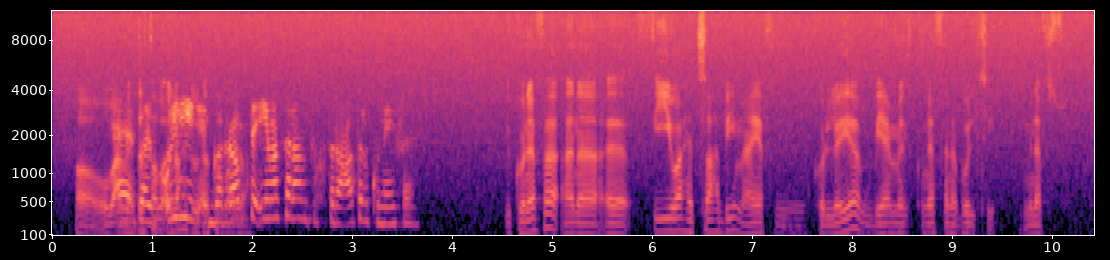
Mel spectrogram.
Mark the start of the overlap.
0.6 s

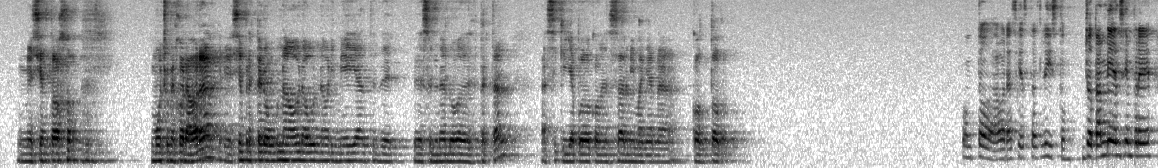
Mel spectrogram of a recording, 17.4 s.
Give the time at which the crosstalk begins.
none

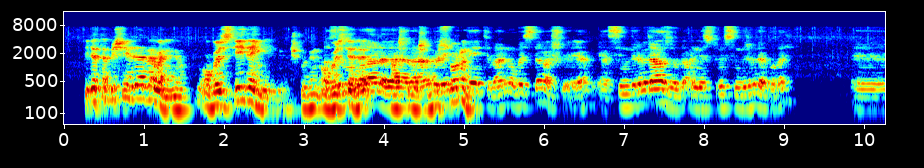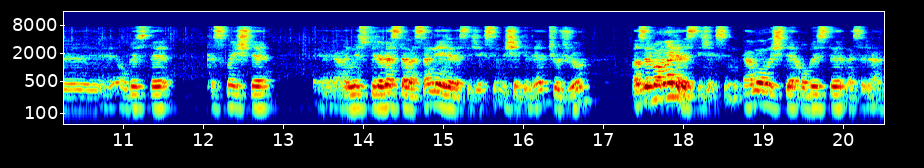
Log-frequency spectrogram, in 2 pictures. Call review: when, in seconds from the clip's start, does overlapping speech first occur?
3.2 s

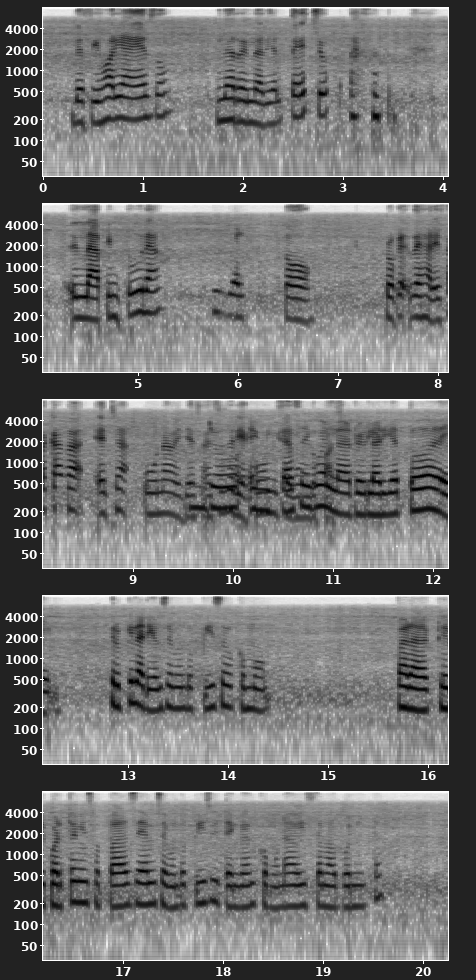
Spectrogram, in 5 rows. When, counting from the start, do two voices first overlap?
9.6 s

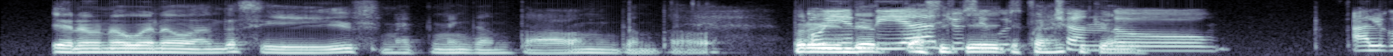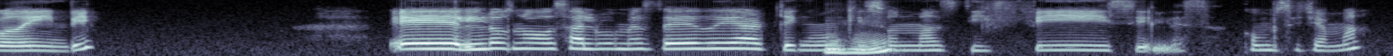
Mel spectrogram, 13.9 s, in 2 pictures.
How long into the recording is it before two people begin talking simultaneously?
4.0 s

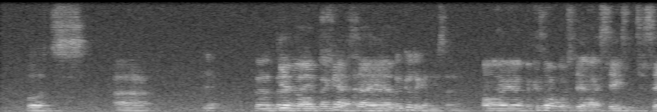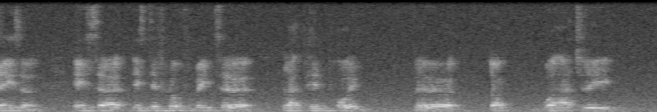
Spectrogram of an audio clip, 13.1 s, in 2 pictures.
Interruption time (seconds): 2.8 s

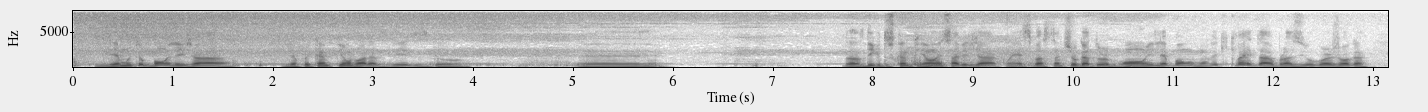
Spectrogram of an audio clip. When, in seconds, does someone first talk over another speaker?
none

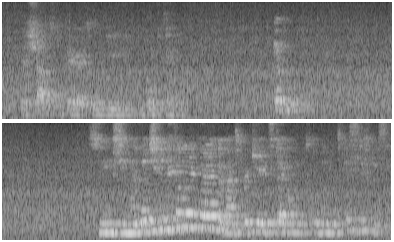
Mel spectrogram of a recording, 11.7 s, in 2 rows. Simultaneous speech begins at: none

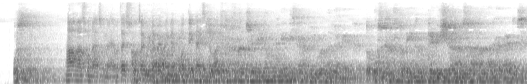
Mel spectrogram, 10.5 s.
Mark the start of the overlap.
2.6 s

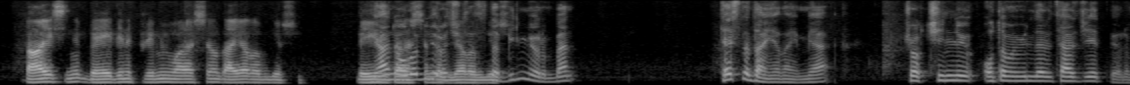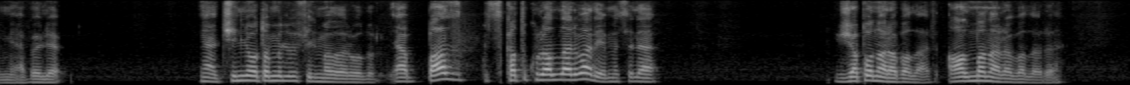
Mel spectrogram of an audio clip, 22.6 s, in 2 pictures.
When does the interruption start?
3.7 s

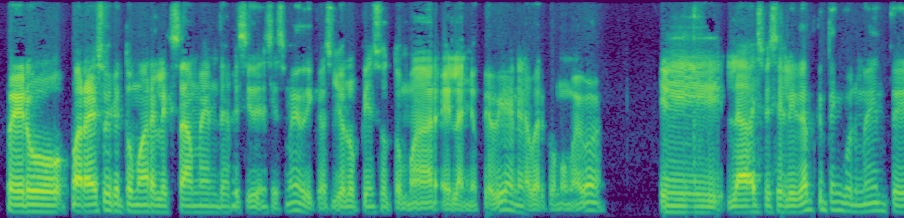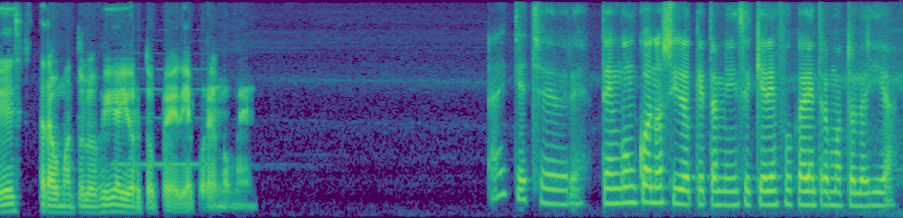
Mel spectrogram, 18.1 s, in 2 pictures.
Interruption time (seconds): none

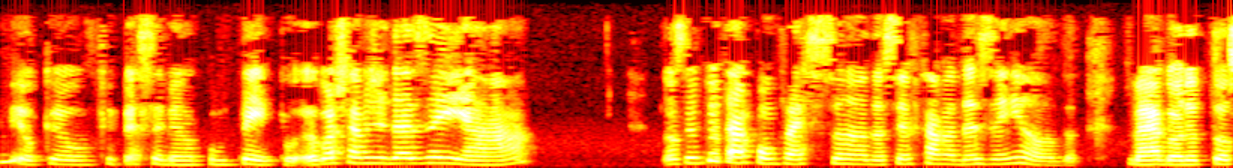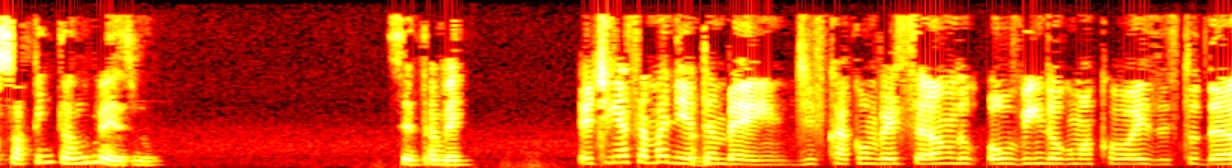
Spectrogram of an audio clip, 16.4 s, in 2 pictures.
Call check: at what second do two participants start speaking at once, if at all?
none

